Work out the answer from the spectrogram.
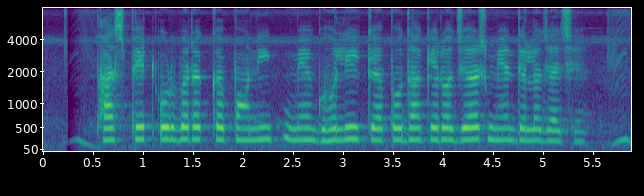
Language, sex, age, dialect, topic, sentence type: Maithili, female, 18-24, Angika, agriculture, statement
